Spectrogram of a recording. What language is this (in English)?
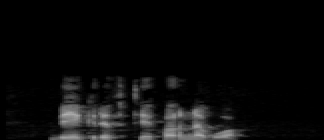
Central Kurdish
